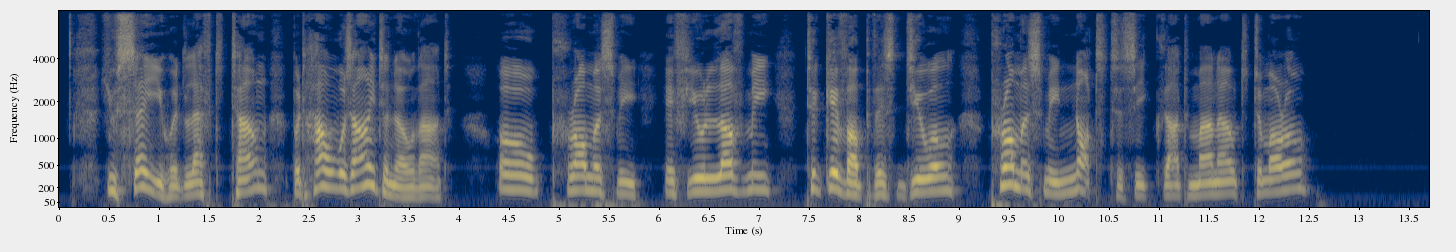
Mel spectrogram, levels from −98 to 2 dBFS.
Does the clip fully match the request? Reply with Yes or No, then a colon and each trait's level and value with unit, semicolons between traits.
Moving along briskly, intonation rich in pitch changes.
No: average, 155 wpm; wide, 5.7 semitones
